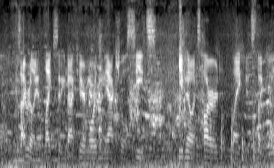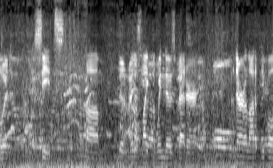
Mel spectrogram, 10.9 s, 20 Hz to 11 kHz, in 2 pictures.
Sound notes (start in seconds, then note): 3.6 knocks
